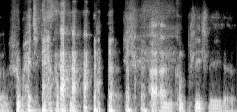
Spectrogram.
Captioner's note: chuckles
